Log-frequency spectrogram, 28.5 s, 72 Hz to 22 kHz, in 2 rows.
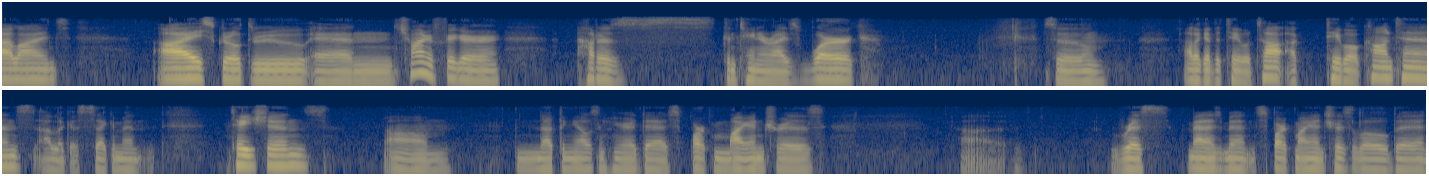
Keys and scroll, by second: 2.5 scroll, 6.8-8.1 scroll.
